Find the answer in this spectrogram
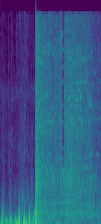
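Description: A bowling ball smashing into the screen of an old CRT television: a sudden crash of breaking, shattering glass under a second in, which fades away over about a second.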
